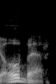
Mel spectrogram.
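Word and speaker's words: Åberg: a r g so everyone's here is saying abber abber but it's actually oberg so it's like almost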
